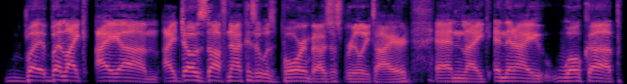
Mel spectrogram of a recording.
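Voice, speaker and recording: A man in his thirties hosting a casual book podcast, animated and quoting himself in lively voices. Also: medium pitch, moderate pace, dry recording. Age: 30s. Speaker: podcast host. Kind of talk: casual chat about books.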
